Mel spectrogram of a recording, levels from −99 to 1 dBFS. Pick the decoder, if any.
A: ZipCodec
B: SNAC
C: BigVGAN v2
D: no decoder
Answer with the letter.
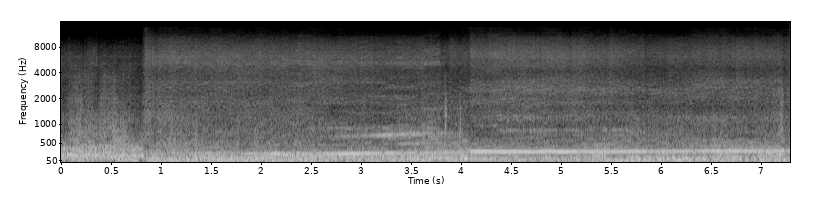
B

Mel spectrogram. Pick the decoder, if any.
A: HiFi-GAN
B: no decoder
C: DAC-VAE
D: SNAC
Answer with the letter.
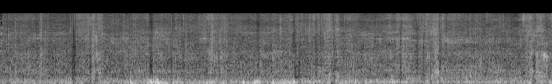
D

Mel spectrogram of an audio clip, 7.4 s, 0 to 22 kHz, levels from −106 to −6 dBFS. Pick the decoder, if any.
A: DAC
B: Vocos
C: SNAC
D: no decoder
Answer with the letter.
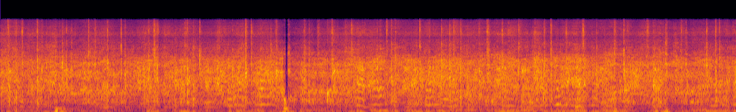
C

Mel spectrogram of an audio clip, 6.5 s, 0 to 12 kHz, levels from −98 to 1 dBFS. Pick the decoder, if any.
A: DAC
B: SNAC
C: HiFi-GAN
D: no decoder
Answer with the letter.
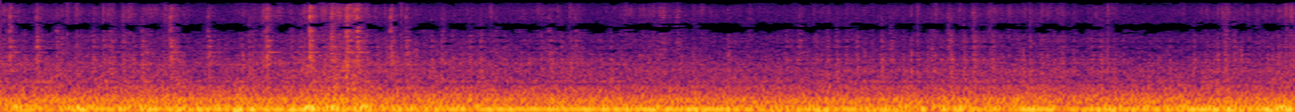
D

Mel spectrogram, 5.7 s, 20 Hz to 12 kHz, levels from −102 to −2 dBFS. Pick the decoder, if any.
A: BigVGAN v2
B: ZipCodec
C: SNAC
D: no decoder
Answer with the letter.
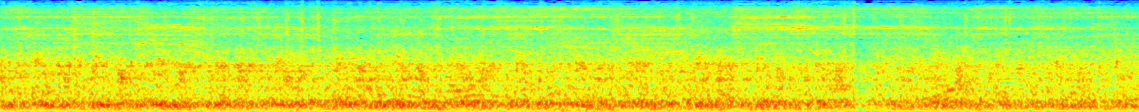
D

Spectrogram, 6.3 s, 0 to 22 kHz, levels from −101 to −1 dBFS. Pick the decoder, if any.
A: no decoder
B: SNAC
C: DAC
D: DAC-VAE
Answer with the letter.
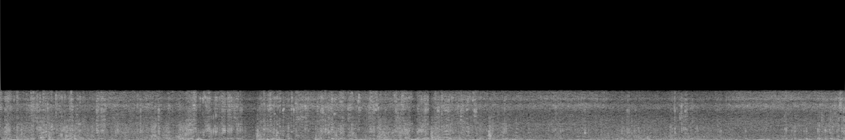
A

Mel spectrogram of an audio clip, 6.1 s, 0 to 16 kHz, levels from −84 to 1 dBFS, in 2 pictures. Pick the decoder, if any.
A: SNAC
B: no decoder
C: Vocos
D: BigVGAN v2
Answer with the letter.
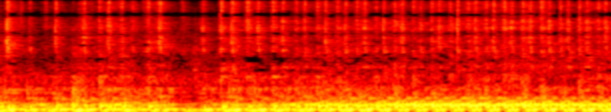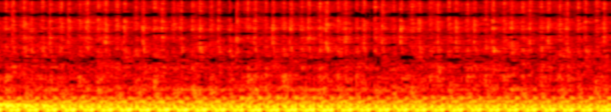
B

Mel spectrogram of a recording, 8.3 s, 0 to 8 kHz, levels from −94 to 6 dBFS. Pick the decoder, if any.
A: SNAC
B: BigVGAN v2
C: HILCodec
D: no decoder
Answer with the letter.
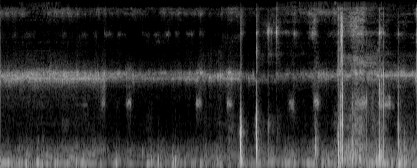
A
